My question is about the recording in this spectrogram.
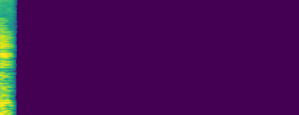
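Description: Complete silence, a blank soundtrack, after the last trace of music fades out at the very start.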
